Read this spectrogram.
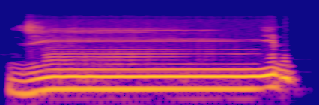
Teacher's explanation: জিম উচ্চারণ হয়ে থাকে জিভের মাঝখান এবং তার বরাবর ওপরের তালুর সাথে লাগিয়ে।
